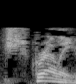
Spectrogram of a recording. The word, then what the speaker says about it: Shkreli: Let's see over the weekend if more and more people pay attention to the story of Martin Shkreli. Remember him? Pronouncing it right? S-H-K-R-E-L-I.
